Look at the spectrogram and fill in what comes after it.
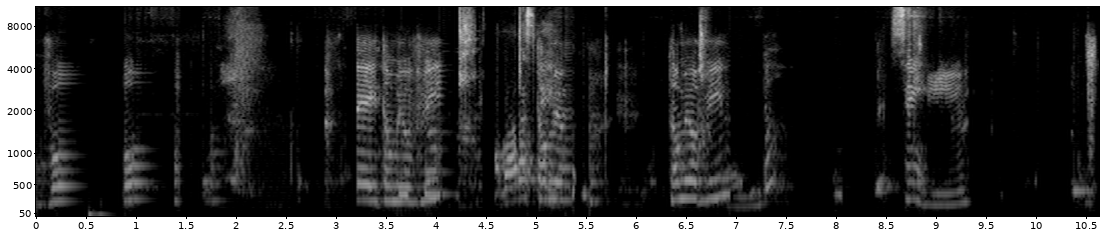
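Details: Aphasia after stroke in a 40-year-old man, two and a half years post-onset, initially totally mute, still with word-finding, writing, reading and number difficulties; aphasia.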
